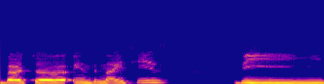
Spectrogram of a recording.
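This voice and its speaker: The speaker has a French accent. The pace is very slow. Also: woman. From France. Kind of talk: interview. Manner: halting, many fillers.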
